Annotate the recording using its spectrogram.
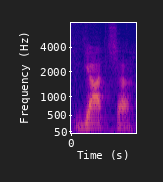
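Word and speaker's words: Yautja: going back to the, say it again, I can never pronounce it. Laksha? Yacha. Gotcha? Yacha.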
